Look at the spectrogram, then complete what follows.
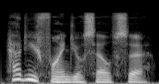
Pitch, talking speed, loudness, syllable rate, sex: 130 Hz, 225 wpm, -15 LUFS, 5.4 syllables/s, male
